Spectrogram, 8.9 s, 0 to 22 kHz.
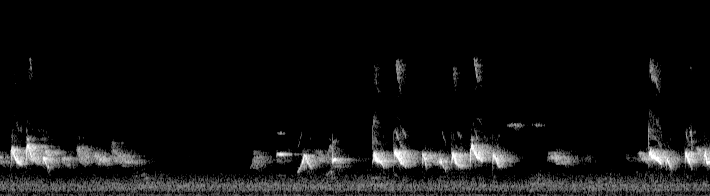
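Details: Singapore Straw-headed bulbul, a healthy caged bird, singing on 11 September 2020 to announce its presence; loud liquid warbled notes in short bursts, a quiet gap in the middle, then dense repeated downslurred whistles.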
